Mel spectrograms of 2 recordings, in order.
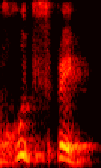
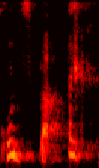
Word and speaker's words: chutzpah: du tout de chutzpah, n'est-ce pas de chutzpé, comme disait la grand-mère de mon épouse, Aléa Shalom, anglophone, qui demandait how do you say chutzpé in Hebrew. Ça, chutzpah.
